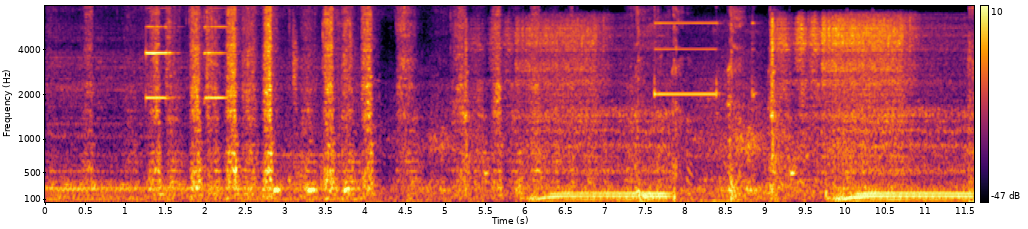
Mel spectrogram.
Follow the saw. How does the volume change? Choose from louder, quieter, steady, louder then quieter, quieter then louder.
louder then quieter.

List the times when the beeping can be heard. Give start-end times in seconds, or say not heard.
1.2-2.3, 7.6-8.9.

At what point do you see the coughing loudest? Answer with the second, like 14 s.
3 s.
